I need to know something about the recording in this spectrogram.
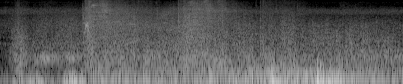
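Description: A heavy energy blast crashes into the ground with a booming rumble.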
